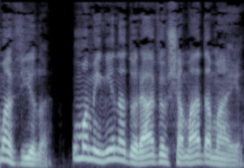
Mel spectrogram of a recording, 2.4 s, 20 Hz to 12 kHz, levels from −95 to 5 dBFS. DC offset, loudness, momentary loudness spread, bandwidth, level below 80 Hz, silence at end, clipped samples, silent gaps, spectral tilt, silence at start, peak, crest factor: under 0.1%; -20 LUFS; 5 LU; 12 kHz; -60 dBFS; 0 s; under 0.1%; none; -6 dB/octave; 0 s; -4 dBFS; 16 dB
